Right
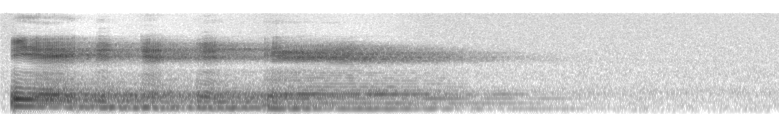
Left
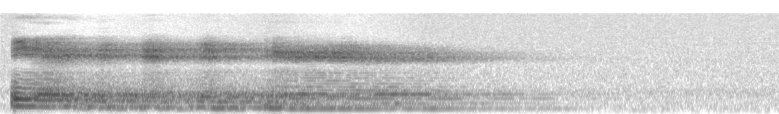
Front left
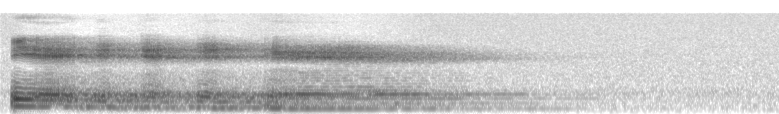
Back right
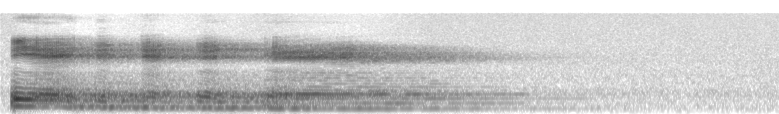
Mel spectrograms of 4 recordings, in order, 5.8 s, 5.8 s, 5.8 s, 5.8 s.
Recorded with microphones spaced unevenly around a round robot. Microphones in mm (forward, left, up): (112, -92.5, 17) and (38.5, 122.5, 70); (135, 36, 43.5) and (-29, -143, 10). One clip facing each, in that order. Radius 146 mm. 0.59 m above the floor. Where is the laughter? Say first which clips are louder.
Right 5 dB, back right 2 dB; 80° right, 0.7 m; by 2.8 s 65° right, 2 m.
